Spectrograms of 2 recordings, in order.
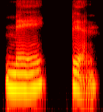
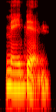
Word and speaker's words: Mabon: Well, now you've been hearing me say it, Mabon. So imagine May Day, and then instead of the O sound, it's bin, Mabon.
